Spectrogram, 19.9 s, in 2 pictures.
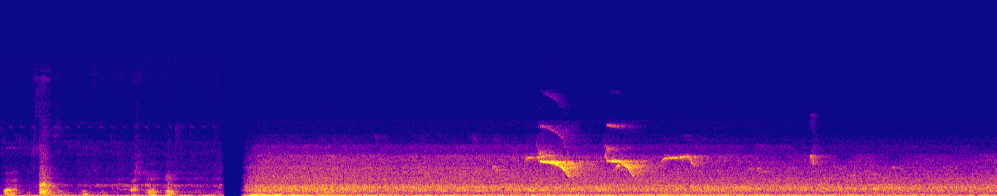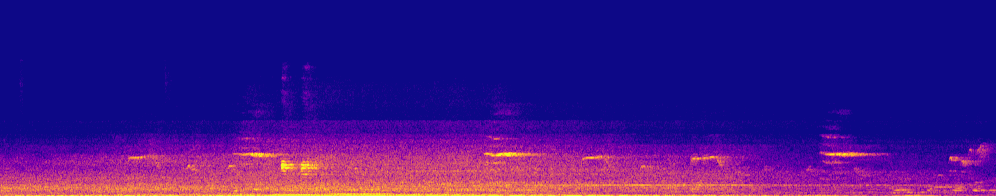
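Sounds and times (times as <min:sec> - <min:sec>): steady low rumble: 0:02.4 - 0:12.2
birds whistling and chirping: 0:05.2 - 0:07.1.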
